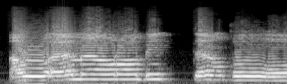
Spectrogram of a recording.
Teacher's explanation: قاف قلقلہ double sound آئے گا، واو کو مر فتحہ الف صغیرہ، واو کو ہم نے کھینچنا ہے۔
